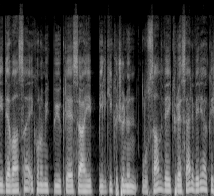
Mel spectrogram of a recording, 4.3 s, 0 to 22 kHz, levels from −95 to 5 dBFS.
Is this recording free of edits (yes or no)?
yes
